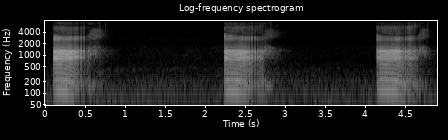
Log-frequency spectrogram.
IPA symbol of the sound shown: ɑ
